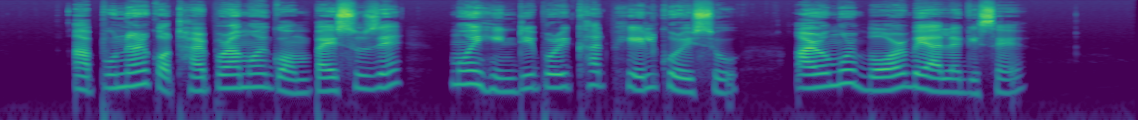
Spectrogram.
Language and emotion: Assamese, sad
